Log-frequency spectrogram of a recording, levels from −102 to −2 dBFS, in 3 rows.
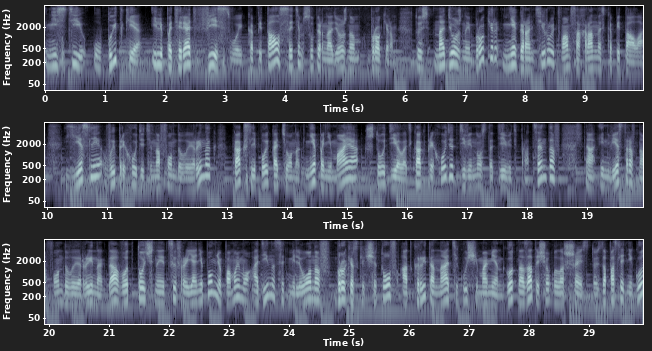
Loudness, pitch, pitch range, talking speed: -32 LUFS, 150 Hz, 130-180 Hz, 130 wpm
